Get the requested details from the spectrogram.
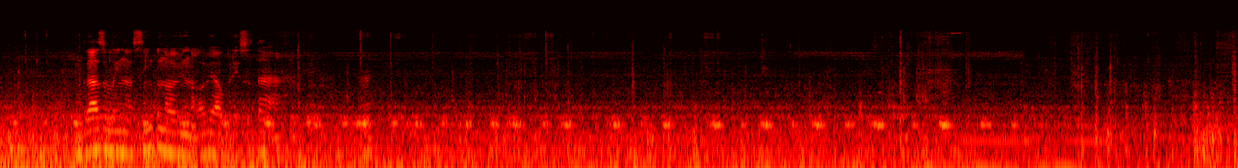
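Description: A car engine hums low and steady, heard from inside the car.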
